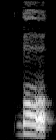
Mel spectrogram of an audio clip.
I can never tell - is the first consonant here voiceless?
no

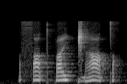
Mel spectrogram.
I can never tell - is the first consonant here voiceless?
yes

